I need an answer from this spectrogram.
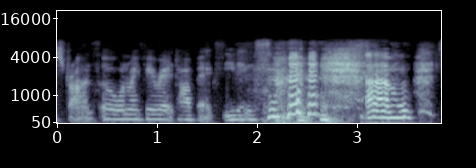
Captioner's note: laughing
